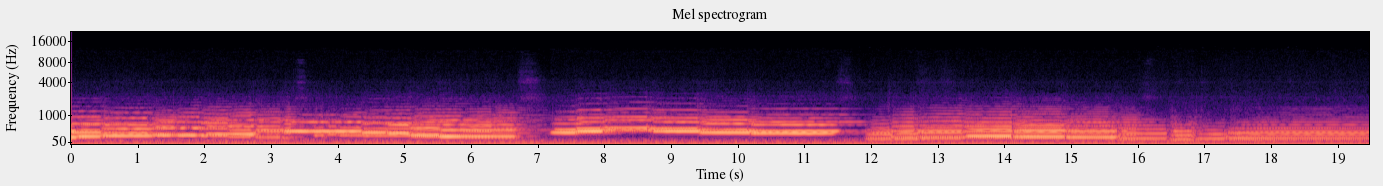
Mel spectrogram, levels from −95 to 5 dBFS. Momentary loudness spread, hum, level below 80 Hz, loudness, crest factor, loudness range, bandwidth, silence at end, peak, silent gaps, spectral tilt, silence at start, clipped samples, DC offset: 10 LU; none; -38 dBFS; -18 LUFS; 14 dB; 6 LU; 2.6 kHz; 0 s; -4 dBFS; none; -12.5 dB/octave; 0 s; under 0.1%; 3%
